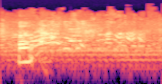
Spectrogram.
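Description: Background chatter of several overlapping voices, quieter than the lecture, with a faint steady hum beneath it.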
